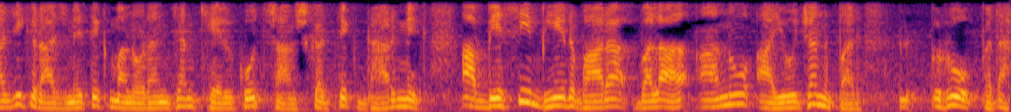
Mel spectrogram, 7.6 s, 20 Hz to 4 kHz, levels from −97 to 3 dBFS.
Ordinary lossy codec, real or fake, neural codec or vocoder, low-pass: none; fake; codec, 16 kHz in and 24 kHz out, 1 kbps, XY-Tokenizer; 3.6 kHz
